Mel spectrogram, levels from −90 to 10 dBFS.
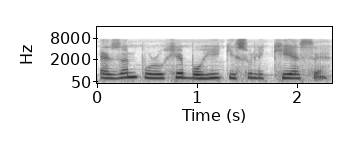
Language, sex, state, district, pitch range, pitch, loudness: Assamese, female, Assam, Kamrup Metropolitan, 230-260 Hz, 235 Hz, -16 LUFS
